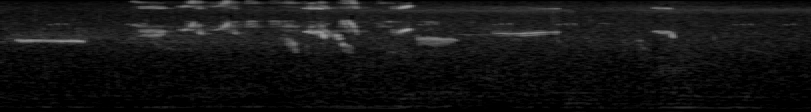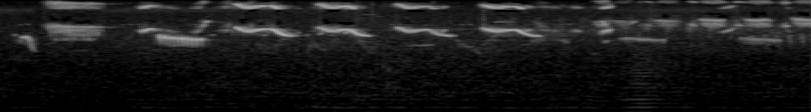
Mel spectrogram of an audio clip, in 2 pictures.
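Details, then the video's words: Lark singing in a meadow, first a softer high twittering, then a loud, regular series of sharp whistled chirps repeated more than twice per second. "Singing lark in the meadow"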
